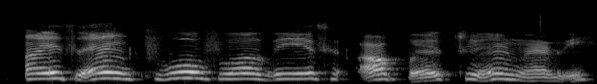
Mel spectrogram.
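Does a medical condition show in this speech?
Yes: cerebral palsy; powerchair user.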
